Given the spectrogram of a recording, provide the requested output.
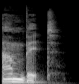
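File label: "ambit", English, British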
